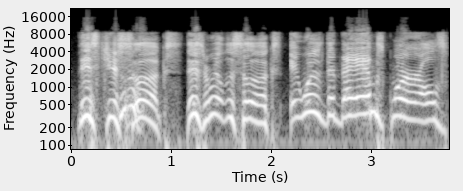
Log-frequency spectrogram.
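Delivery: put-on Southern accent, pitched very high. Reading a news story and quoting the homeowner, Southern voice as Smith. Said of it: "I do a pretty good Southern voice".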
